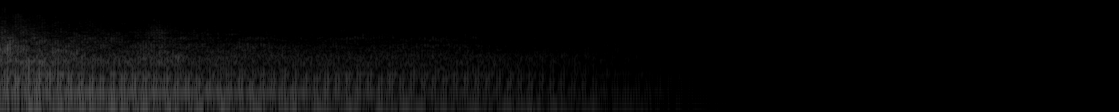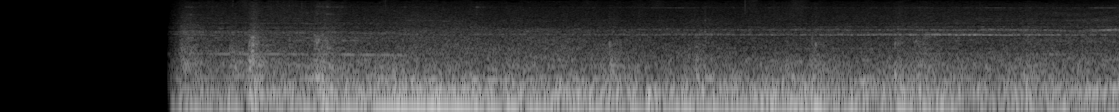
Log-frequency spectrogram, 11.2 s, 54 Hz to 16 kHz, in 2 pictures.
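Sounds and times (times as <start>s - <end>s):
moving subway train rumbling: 6.4s - 11.1s.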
